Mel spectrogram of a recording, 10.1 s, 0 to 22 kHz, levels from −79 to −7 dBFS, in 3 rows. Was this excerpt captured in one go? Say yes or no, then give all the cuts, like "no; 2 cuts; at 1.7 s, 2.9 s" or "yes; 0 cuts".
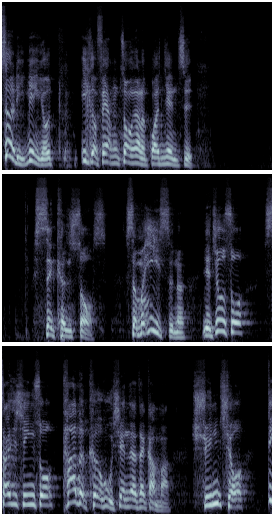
yes; 0 cuts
